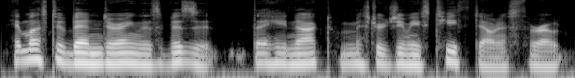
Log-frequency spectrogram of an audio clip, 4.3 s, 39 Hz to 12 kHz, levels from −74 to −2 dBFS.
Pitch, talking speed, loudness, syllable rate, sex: 115 Hz, 220 wpm, -19 LUFS, 5.0 syllables/s, male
